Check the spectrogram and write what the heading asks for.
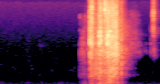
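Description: Tarot cards shuffled or riffled in the hands: one short, dense rustle-and-flutter about a second in, lasting about half a second.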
